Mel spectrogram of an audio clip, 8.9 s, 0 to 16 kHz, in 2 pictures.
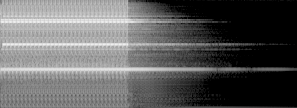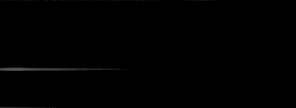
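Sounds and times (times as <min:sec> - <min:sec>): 
MIDI tone ringtone of a Kyocera Cadence LTE phone: 0:00.0 - 0:03.2.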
